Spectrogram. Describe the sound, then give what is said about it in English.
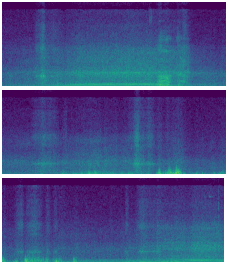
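A white car's engine rumbles, its pitch shifting as it moves past, with steady wind buffeting the microphone and a few short knocks in the middle. “White car right here.”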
